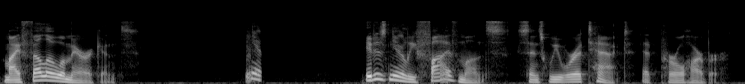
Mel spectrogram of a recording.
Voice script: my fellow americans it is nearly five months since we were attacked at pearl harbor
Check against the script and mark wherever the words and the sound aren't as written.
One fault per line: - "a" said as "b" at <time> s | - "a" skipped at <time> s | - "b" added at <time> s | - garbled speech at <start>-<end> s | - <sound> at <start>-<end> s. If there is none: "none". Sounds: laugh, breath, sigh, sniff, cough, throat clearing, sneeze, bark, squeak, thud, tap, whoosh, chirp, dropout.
- laugh at 2.5-2.6 s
